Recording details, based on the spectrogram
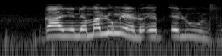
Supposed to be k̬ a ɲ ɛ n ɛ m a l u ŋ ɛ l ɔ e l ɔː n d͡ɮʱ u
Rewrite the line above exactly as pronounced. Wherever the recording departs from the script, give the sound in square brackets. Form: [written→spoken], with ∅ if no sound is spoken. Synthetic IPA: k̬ a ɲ ɛ n ɛ m a l u ŋ ɛ l ɔ e l [ɔː→uː] n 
